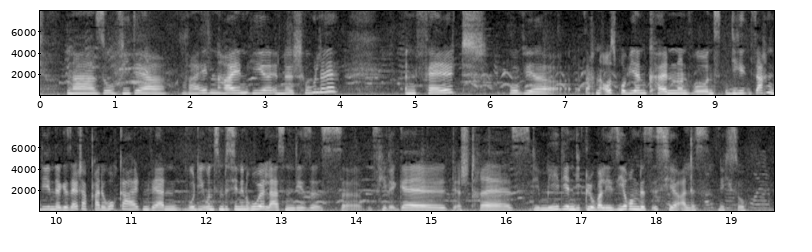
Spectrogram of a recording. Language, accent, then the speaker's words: German; Gottmadingen, Baden-Württemberg, Germany; accent: Alemannic; moved away as an adult; now in Wallmow, Germany; Ja, aus dem Alemannischen komme ich. Ich komme aus Gottmadingen bei Singen am Hundwil, genau die andere Ecke.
